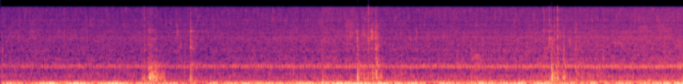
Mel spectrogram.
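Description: A kitchen knife cutting tough boiled beef pizzle on a plastic cutting board, with four sharp knocks of the blade on the board, over a steady hum.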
